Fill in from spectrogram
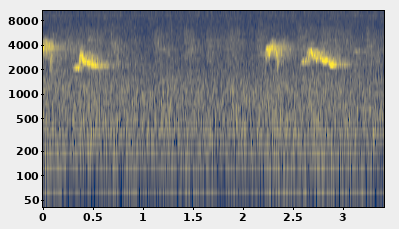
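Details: Red-whiskered bulbul, an adult, recorded in Ubon Ratchathani, Thailand, 3 January 2021, giving sharp downslurred chirps, one early and a close pair near the end, separated by quiet hissing background.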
